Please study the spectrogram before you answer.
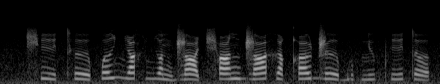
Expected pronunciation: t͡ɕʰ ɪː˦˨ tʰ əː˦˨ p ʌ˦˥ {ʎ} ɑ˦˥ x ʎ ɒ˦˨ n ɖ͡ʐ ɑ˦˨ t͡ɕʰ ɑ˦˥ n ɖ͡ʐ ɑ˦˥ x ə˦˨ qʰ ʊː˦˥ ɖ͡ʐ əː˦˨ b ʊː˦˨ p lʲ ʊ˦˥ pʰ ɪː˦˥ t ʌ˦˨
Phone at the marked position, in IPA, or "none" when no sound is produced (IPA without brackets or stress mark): ʎ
